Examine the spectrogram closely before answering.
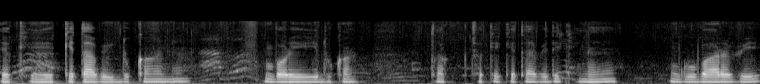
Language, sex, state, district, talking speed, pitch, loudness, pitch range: Garhwali, male, Uttarakhand, Uttarkashi, 95 wpm, 120 Hz, -20 LUFS, 115-130 Hz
